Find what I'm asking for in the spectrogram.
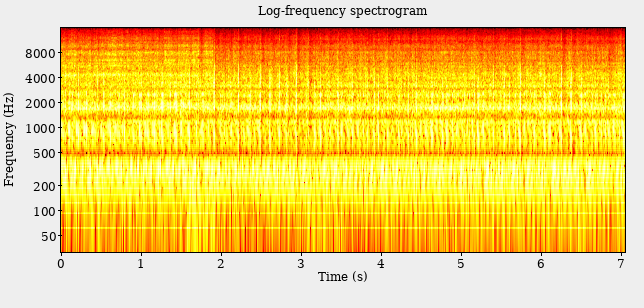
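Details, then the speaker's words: Motorized bicycle two-stroke with NT carburettor: loud buzzy idle that hunts and stumbles unevenly instead of settling. It runs lean, with the carburettor not getting enough fuel through a too-small jet, plus an air leak. "what's going on is his bike is uh like having this weird idol like i was mentioning earlier because um it seems like his carburetor is not receiving enough fuel just to keep a steady idle because this jet is really small"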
